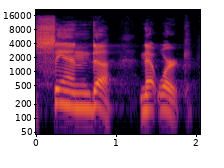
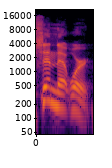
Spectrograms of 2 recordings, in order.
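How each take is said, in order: First: It is said slowly with each sound clear. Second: It is said fast, blurring into 'Sin Network'. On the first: The speaker calls it right. "I have to enunciate" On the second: The speaker calls it wrong. "if you say it too fast, it sounds like"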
